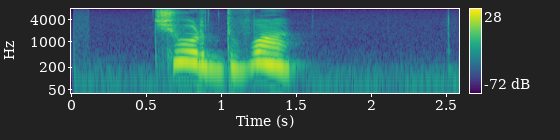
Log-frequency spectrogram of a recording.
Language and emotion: Russian, angry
